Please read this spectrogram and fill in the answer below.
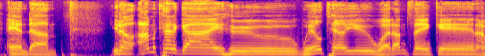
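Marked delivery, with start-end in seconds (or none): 1.4-5.9 blowhard voice. Retold or imitated. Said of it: "I like this blowhard".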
